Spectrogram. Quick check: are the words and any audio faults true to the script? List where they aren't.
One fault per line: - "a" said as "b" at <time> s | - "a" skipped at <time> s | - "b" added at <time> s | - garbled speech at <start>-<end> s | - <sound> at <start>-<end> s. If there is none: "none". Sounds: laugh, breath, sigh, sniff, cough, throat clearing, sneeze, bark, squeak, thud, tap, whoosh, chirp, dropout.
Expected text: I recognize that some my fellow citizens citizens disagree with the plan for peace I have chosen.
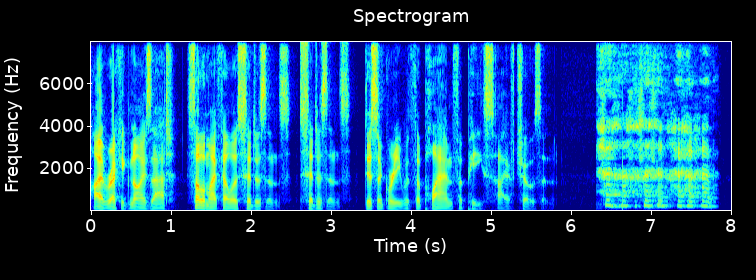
- laugh at 6.3-7.9 s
